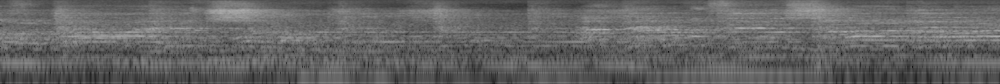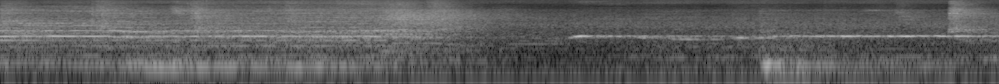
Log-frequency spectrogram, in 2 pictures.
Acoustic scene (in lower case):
cafe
